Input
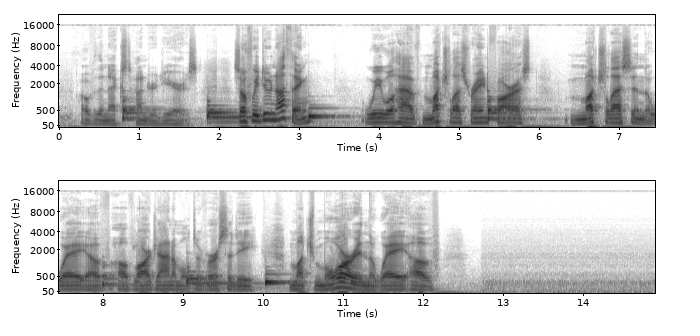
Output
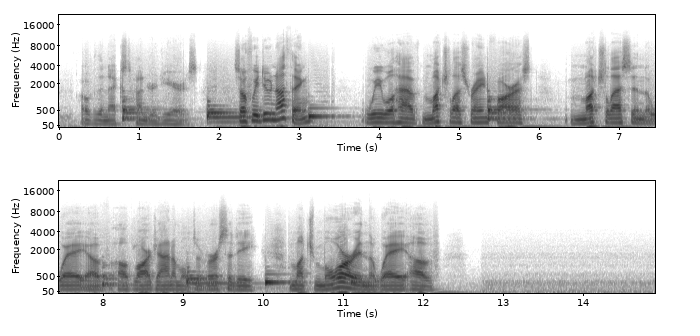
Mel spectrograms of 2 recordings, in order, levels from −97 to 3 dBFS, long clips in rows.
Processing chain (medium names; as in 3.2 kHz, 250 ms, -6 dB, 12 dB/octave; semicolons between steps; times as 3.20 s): in parallel at -10 dB: small samples zeroed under -33 dBFS; on the sum: distance through air 77 m; trim -5 dB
